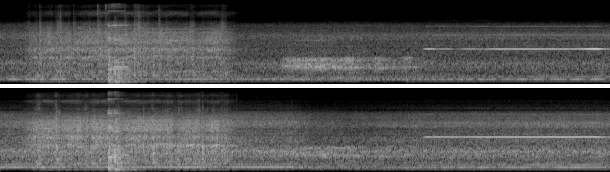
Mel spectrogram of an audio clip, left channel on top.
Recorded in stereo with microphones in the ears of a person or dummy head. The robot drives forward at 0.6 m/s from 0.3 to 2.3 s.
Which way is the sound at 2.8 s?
60° left (ahead or behind).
